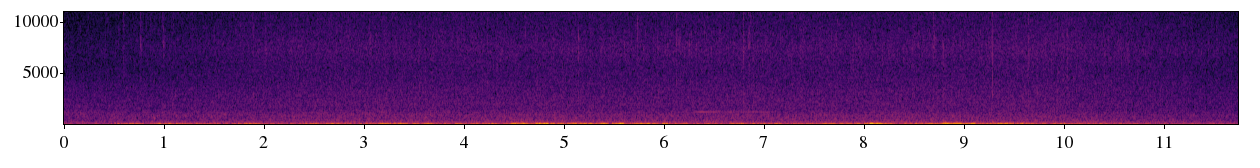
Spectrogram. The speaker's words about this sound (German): Rauschvergleich. Pappel und Weide lassen sich relativ leicht unterscheiden. Das laute Rauschen der Pappel lässt sich schwer mit dem sanften Säuseln der Weiden verwechseln.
